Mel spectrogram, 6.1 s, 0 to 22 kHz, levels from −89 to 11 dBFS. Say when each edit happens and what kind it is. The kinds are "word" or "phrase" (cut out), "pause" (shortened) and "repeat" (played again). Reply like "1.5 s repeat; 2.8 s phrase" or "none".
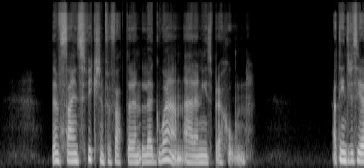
1.0 s word; 2.4 s word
